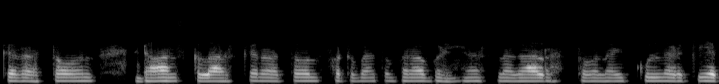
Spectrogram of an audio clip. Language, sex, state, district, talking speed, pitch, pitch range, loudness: Magahi, male, Bihar, Lakhisarai, 115 wpm, 160 Hz, 155-165 Hz, -26 LUFS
